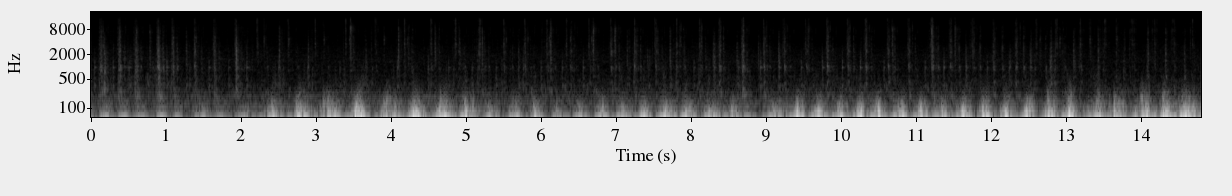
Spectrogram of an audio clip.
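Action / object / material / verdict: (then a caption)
flick / plastic-ribbed folding fan with fabric leaf / plastic / none. A white plastic-ribbed folding fan with a printed floral fabric leaf is repeatedly flicked open and fanned fast with one hand. Its ribs make a rapid, steady stream of short, dry clacks over low, thumping pulses of moving air. The sound continues evenly throughout.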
